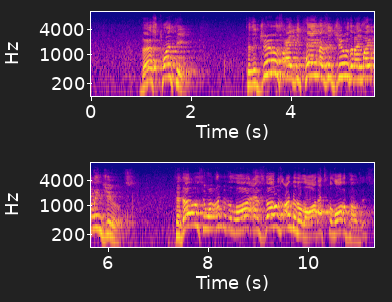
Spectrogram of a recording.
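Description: A man speaks with animation, heard through a microphone.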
